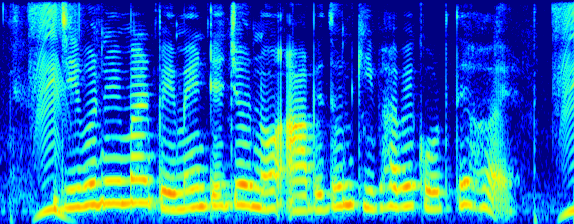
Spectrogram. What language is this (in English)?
Bangla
